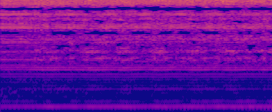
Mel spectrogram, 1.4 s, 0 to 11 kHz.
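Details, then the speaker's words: Vader tattoo pen with a 3-liner needle on a Critical power supply at 8 volts: steady, even high buzz with mains hum underneath, no stumbles or rattles; runs and hits well, normal running. "On entend le bruit. Écoutez bien ce bruit. Pour moi, elle pique, je la sens sous ma main, sachant que ça gratouille."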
